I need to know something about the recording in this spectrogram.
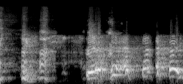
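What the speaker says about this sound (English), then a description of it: "as soon as she started saying that, I started coughing." Several harsh coughs in quick bursts from one person, close and loud, separated by short pauses.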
